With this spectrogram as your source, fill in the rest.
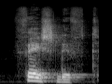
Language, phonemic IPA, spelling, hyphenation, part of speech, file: Dutch, /ˈfeːs.lɪft/, facelift, face‧lift, noun, Nl-facelift.ogg
- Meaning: a facelift (remodelling of a face, facade, front or general appearance of someone or something)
